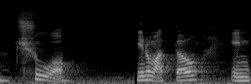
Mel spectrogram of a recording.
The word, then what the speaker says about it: 추워: And this has to be two syllables. 추워. 추워.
